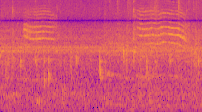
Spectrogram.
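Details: Kittens only a few weeks old at play indoors, giving two brief bursts of thin, very high mewing with wavering harmonic tones, separated by soft scuffling and light tapping noises.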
